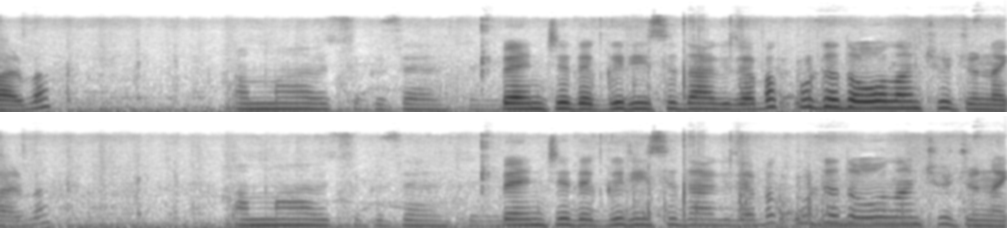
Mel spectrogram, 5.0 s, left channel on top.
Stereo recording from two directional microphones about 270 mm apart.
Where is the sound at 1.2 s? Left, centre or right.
Left.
